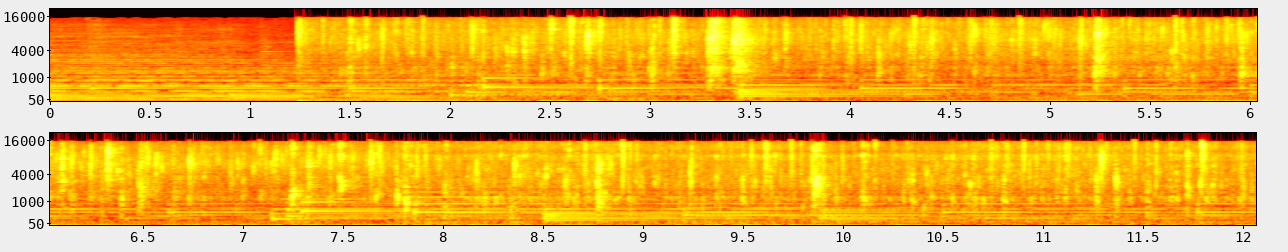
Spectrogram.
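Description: An egg frying in a pan, sizzling with many small crackles and pops, which starts suddenly about a second in. Music with slow, held notes plays over it throughout.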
